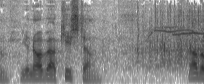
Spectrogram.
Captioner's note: applause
